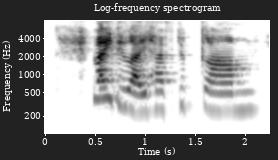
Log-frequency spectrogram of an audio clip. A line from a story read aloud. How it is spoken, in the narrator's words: whined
